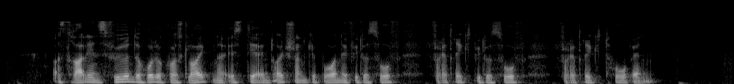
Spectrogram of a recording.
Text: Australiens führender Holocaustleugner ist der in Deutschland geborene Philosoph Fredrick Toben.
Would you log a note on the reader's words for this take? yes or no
yes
